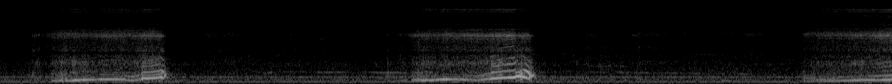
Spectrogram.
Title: snoring 6/25/2013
